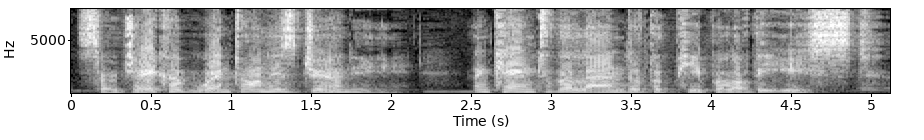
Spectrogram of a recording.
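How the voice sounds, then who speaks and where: A man narrating scripture from a script in a measured, dramatic storytelling manner. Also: medium pitch, very animated, faint music behind.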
